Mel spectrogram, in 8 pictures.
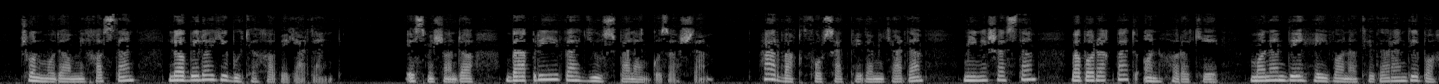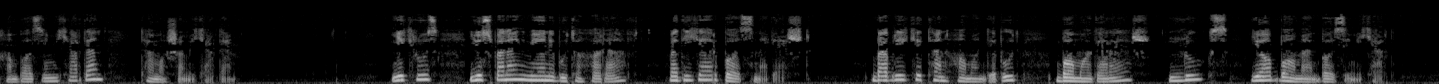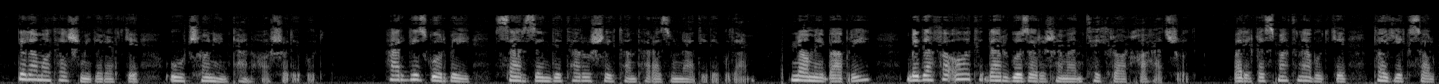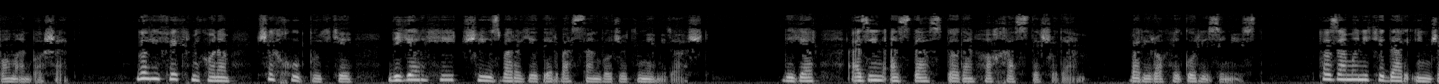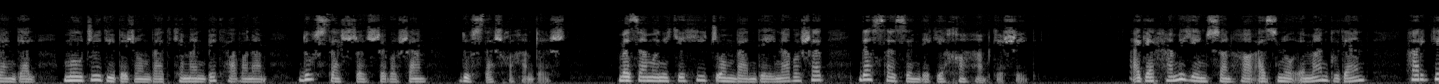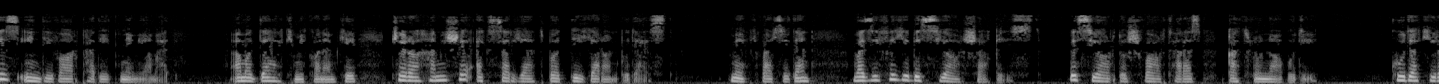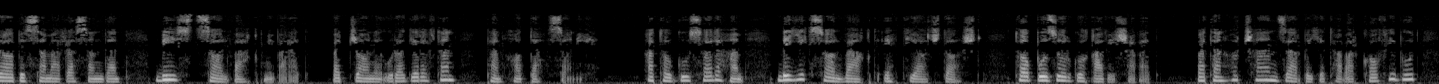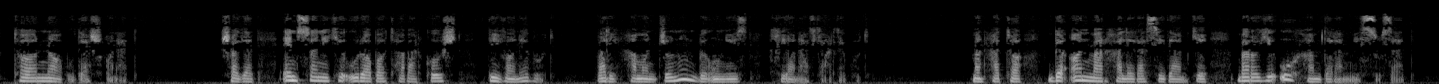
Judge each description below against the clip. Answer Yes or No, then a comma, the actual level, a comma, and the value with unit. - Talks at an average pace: Yes, average, 140 wpm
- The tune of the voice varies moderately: No, wide, 6.3 semitones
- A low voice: No, medium, 145 Hz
